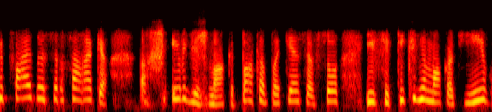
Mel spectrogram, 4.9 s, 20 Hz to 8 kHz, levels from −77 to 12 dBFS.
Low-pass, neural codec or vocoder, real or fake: 7.2 kHz; codec, 16 kHz, 1.1 kbps, Voila-Tokenizer; fake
